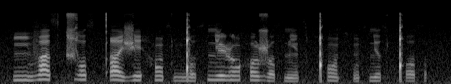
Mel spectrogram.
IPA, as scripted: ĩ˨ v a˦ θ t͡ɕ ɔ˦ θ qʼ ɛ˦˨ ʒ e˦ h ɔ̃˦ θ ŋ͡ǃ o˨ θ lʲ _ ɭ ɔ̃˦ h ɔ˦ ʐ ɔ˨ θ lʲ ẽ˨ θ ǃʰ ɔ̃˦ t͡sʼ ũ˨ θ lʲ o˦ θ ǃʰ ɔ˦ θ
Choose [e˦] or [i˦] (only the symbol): e˦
